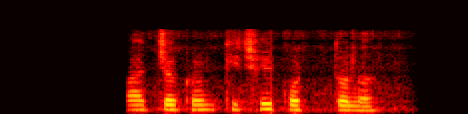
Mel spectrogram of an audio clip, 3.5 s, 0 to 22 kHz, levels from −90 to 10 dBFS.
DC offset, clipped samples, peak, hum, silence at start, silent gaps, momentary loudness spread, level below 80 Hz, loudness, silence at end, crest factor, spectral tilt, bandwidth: under 0.1%; under 0.1%; -10 dBFS; none; 0.95 s; none; 7 LU; -64 dBFS; -26 LUFS; 0.65 s; 18 dB; -6 dB/octave; 8 kHz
